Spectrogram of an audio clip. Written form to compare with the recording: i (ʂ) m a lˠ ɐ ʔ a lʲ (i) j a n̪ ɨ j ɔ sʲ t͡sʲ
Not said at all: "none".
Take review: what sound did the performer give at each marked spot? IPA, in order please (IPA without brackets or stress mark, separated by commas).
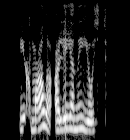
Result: x, ɛ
